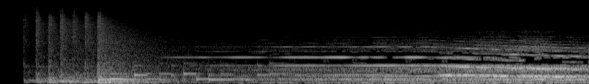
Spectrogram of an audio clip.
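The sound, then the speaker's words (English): Air raid sirens blare across Kyiv, Ukraine, as Russia attacks the capital, a sustained wailing tone that slowly rises in pitch and echoes over a low rumble, following a few sharp clicks at the start. “Air raid sirens blare in Kyiv as Russia attacks the capital and other cities across Ukraine, killing at least 12 people.”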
